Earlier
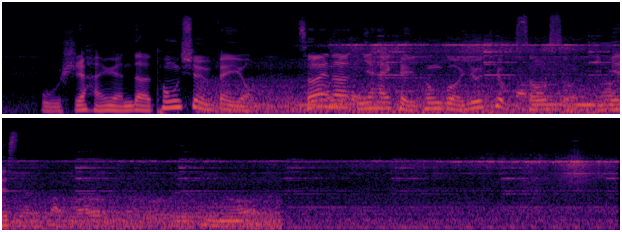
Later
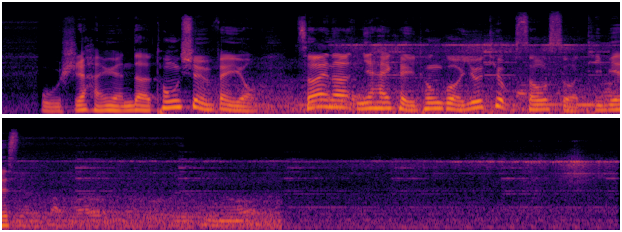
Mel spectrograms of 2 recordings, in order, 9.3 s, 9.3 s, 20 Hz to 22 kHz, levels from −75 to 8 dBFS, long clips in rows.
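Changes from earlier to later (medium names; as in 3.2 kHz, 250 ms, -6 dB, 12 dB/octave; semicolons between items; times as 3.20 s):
speech +7.5 dB; reverb: on, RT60 1.0 s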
